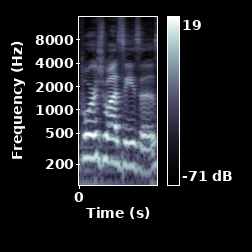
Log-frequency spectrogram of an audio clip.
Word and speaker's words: Bourgeoisieses: It is pronounced Bourgeoisieses, so I was not crazy for saying that.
